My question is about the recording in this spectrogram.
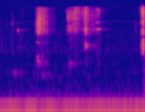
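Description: A person chewing a mouthful of chicken sandwich, with two short wet mouth noises about half a second and a second in, over a steady low hum.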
